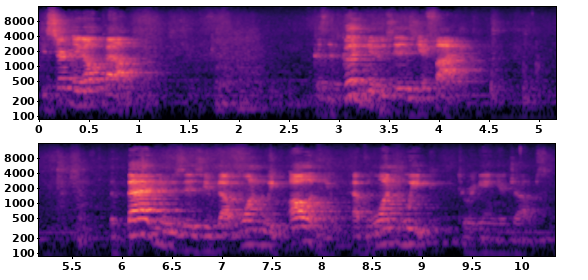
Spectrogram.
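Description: An actor playing an aggressive, profane sales boss from head office in a theatrical monologue, domineering, taunting and emphatic. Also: male voice, medium pitch, sing-song, unhurried, pauses often, sharp tone. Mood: cold, threatening. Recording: echoey room, distant mic, faint noise.

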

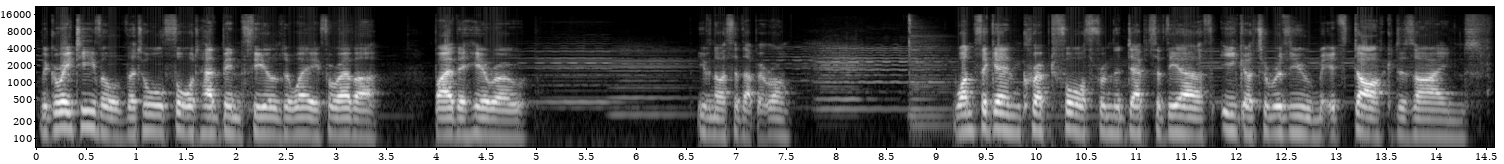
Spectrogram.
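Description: A man's voice: mid-range voice, steady tone, unhurried. Young guy doing a gaming playthrough, offhand casual delivery, plucked guitar music under him. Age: young adult. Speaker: let's play host. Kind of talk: gaming commentary, reading game text aloud. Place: small room at home, indoors. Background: game music with plucked guitar.

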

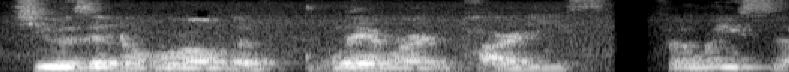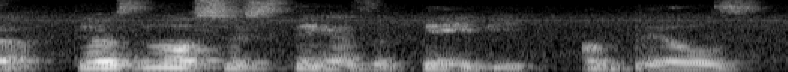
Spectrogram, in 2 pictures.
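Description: A man's voice: mid-range voice, moderate pace, mellow, natural voice. A man acting as a haunted, poor young father, narrating his bitter confession as a dramatic monologue. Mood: resentful. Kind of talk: first-person dramatic monologue narration with music.

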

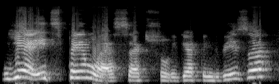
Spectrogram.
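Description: A woman's voice: a little high, sing-song, unhurried, rough recording. A middle-aged woman from Serbia with a Serbian accent, telling stories conversationally in non-native English as an interview guest. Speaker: interview guest, travel writer. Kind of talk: conversational storytelling. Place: indoor room, on a video call.

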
